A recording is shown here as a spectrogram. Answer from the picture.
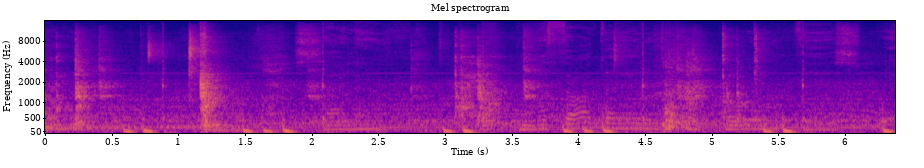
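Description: Carbon-fibre quadcopter frame plates and arms clicking and clattering against each other as they are handled and fitted together, with a few sharper knocks. Background music with a steady beat plays underneath.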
